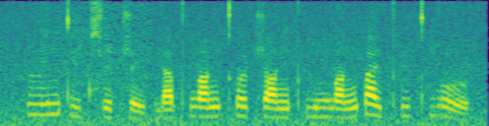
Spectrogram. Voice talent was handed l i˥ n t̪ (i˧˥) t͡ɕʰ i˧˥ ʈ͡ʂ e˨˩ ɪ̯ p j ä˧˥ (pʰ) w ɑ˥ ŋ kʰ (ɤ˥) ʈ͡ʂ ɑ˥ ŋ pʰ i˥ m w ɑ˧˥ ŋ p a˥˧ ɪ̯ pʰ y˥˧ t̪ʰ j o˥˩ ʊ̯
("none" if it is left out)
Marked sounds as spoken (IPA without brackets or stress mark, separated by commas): y˧˥, pʰ, ɤ˥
